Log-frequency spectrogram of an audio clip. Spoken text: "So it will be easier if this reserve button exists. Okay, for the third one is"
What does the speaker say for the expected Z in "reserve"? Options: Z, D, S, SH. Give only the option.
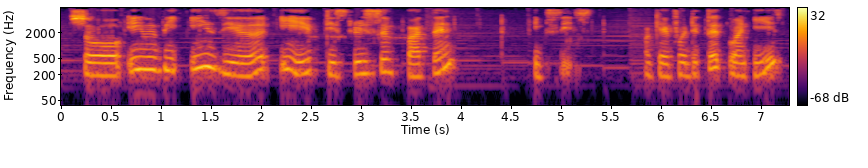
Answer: S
